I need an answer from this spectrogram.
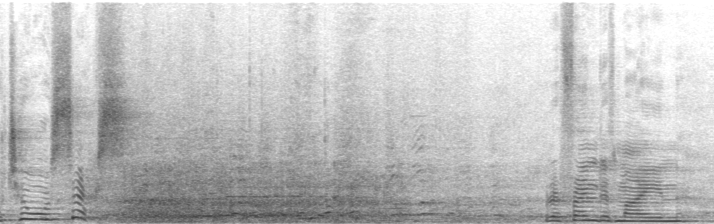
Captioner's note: audience laughing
